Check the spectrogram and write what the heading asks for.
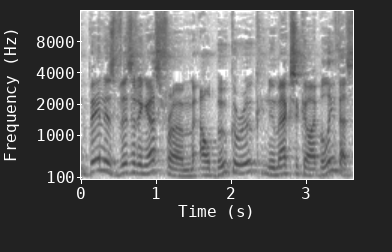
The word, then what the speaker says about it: Albuquerque: that so Ben Ben is visiting us from albaro New Mexico I believe that's the correct pronunciation albaro is correct it's thank you it's actually sort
